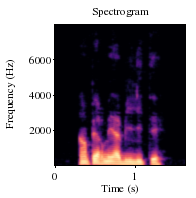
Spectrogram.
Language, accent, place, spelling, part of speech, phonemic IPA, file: French, France, Lyon, imperméabilité, noun, /ɛ̃.pɛʁ.me.a.bi.li.te/, LL-Q150 (fra)-imperméabilité.wav
- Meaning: impermeability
